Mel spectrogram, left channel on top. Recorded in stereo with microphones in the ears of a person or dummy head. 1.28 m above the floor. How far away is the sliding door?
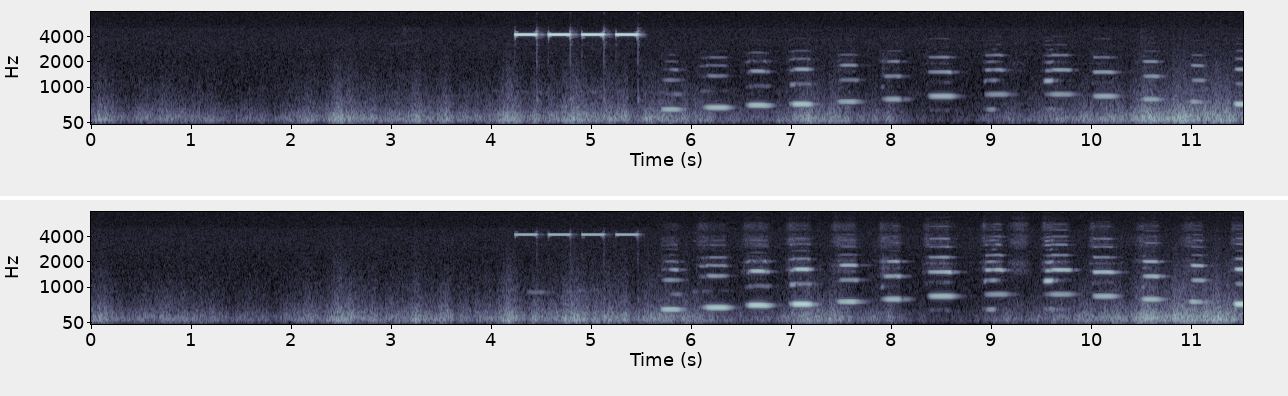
I don't hear a sliding door.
